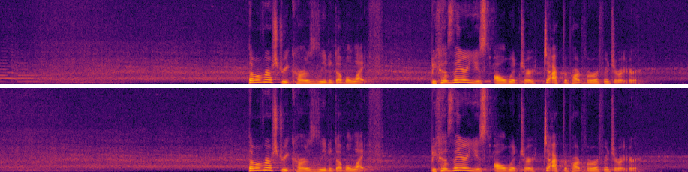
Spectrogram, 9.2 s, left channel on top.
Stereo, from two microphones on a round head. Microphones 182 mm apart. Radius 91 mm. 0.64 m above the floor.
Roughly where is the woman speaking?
Centre.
